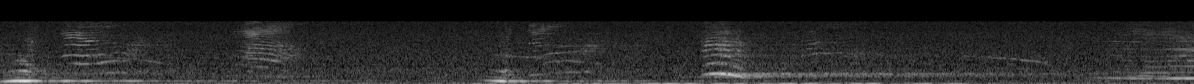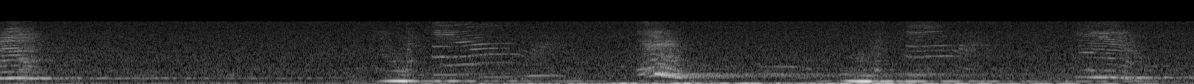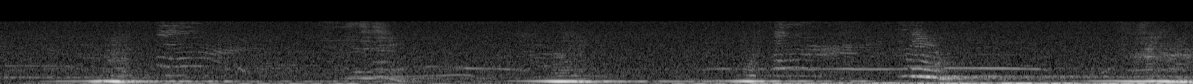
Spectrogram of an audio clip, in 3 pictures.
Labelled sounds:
0.6	1.4	humpback whale, 0.90 to 6.2 kHz
2.3	3.0	humpback whale, 1.1 to 4.9 kHz
4.9	6.0	humpback whale, 0.96 to 5.4 kHz
7.0	7.5	humpback whale, 0.86 to 3.0 kHz
8.1	8.5	humpback whale, 1.5 to 2.8 kHz
9.8	12.3	humpback whale, 0.80 to 3.6 kHz
16.2	17.2	humpback whale, 0.83 to 6.7 kHz
18.4	18.7	humpback whale, 2.1 to 2.6 kHz
19.5	19.9	humpback whale, 0.80 to 0.86 kHz
21.0	21.7	humpback whale, 1.2 to 4.7 kHz
22.7	23.3	humpback whale, 1.2 to 4.7 kHz
25.4	26.4	humpback whale, 0.80 to 7.0 kHz
27.5	27.9	humpback whale, 2.3 to 4.9 kHz
29.3	29.5	humpback whale, 1.5 to 1.6 kHz
31.6	32.6	humpback whale, 0.80 to 2.2 kHz
32.9	33.8	humpback whale, 0.80 to 2.7 kHz
35.1	35.7	humpback whale, 1.2 to 1.6 kHz

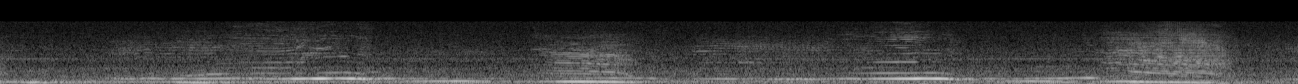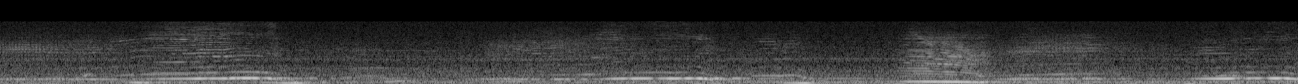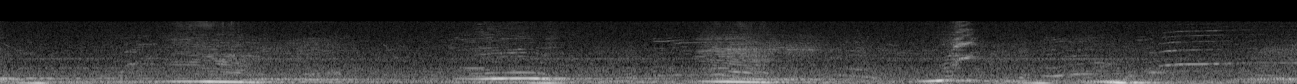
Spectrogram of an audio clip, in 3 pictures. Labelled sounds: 1.6	3.5	humpback whale, 1.3 to 6.8 kHz
5.4	6.3	humpback whale, 0.96 to 3.7 kHz
6.9	7.5	humpback whale, 1.7 to 2.7 kHz
8.3	9.4	humpback whale, 0.99 to 7.3 kHz
11.0	11.7	humpback whale, 0.90 to 4.6 kHz
12.8	13.4	humpback whale, 1.9 to 2.3 kHz
14.1	15.7	humpback whale, 0.99 to 7.3 kHz
18.3	18.6	humpback whale, 2.0 to 2.2 kHz
18.9	20.1	humpback whale, 3.1 to 4.6 kHz
20.5	20.8	humpback whale, 2.8 to 2.9 kHz
22.0	24.0	humpback whale, 0.83 to 3.8 kHz
24.9	26.0	humpback whale, 1.5 to 3.7 kHz
27.6	28.0	humpback whale, 0.90 to 3.2 kHz
30.4	31.6	humpback whale, 1.5 to 3.5 kHz
32.5	33.5	humpback whale, 1.6 to 3.7 kHz
35.4	35.8	humpback whale, 0.90 to 2.9 kHz
36.9	38.5	humpback whale, 0.83 to 6.8 kHz

